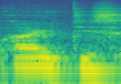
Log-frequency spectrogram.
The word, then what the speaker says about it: Aythis: Intanto dice il gruppo ITIS, si scrive A-Y-T-H-I-S.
